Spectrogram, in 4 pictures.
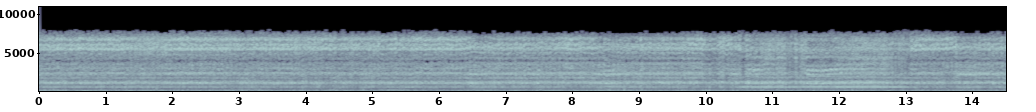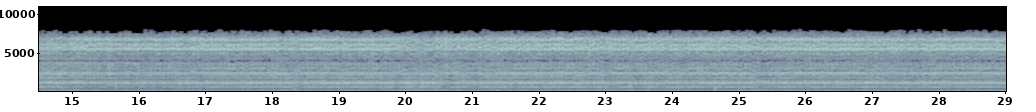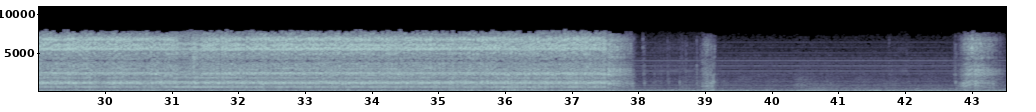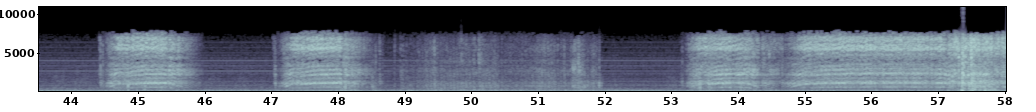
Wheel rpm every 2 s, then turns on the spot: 160, 160, 160, 160, 160, 160, 160, 160, 160, 160, 160, 160, 160, 160, 160, 160, 160, 160, 150, 10, 0, 10, 70, 40, 40, 20, 20, 100, 170.
38-40 50-52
